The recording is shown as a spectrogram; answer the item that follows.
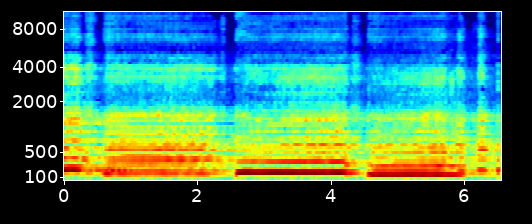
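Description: Calm vocals-only nasheed: voices hold long, steady notes with no instruments, moving to a new pitch every second or two.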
